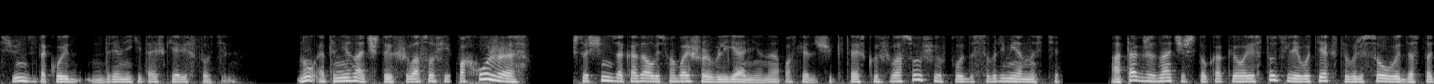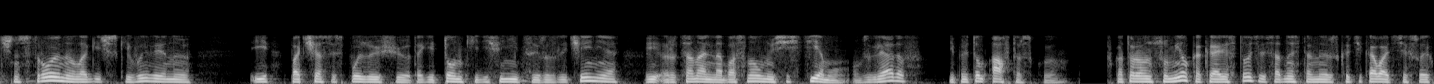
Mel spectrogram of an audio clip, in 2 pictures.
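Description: Between 5.24 and 5.75 s the audio stops and a fading concealment buzz fills the gap before near-silence; a long network dropout is the likely cause, with half a second lost. The call path shows nothing above 4 kHz, which fits G.711 A-law at 64 kbps.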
